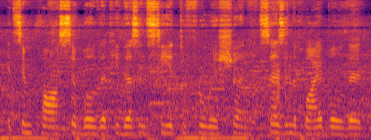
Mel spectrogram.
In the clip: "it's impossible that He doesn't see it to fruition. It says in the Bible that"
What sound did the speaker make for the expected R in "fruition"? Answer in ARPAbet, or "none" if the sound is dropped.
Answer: L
